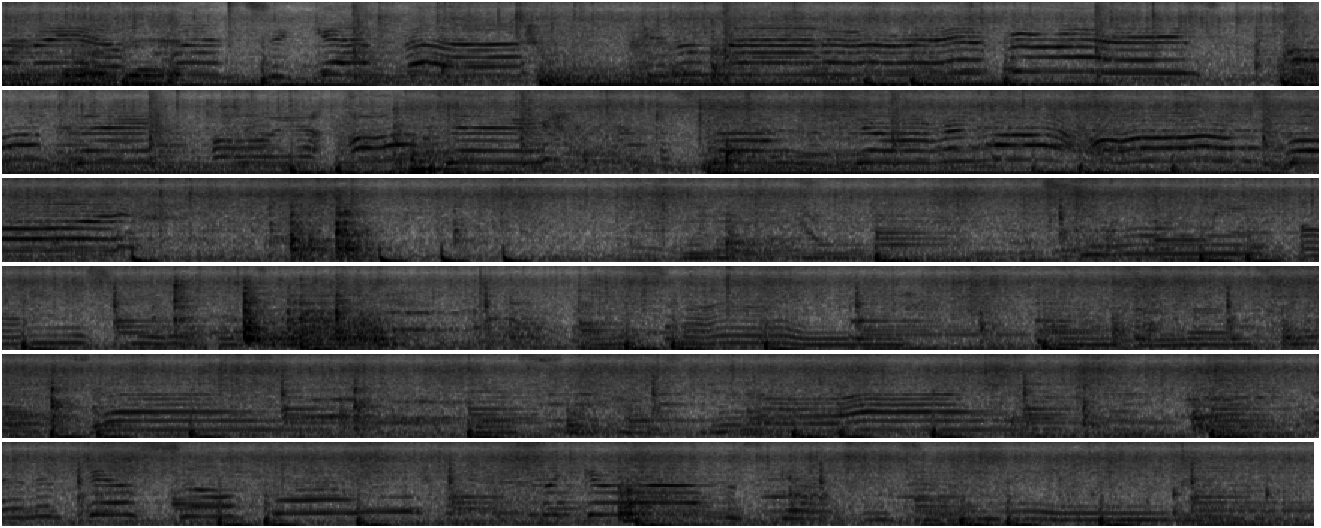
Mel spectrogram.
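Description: Fried rice cooking in a pan hisses in a dense, continuous sizzle, with frequent spatula clatter and scraping against the pan all the way through. It stays close and loud, and no voices are heard.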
